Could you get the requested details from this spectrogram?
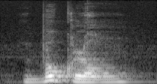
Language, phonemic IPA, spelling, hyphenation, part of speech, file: Dutch, /ˈbuk.lɔŋ/, boeklong, boek‧long, noun, Nl-boeklong.ogg
- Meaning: book lung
